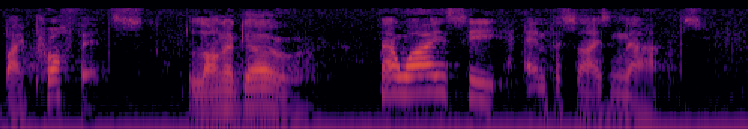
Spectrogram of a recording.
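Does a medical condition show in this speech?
No.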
